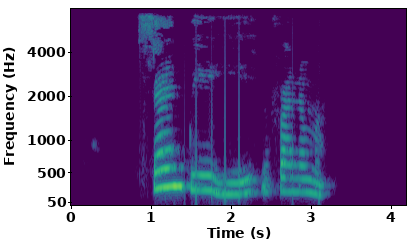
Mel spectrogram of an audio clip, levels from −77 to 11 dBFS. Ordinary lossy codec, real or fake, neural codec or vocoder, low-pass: AAC, 48 kbps; real; none; 7.2 kHz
